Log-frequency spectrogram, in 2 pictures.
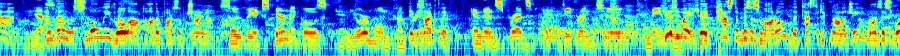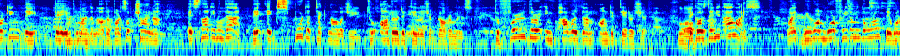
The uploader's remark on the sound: at the International Religious Freedom Conference in the nation’s capital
